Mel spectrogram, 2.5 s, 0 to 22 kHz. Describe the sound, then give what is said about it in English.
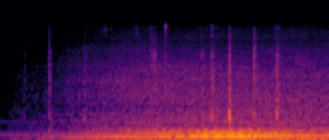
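A car engine hums low and steady as the driver circles San Francisco streets searching for a parking space, swelling in loudness over the first second and a half, then holding. “This 28-year-old salesman who didn't give his name has been driving the streets of San Francisco for the past 15 minutes searching for a parking space.”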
